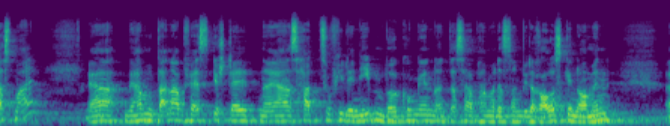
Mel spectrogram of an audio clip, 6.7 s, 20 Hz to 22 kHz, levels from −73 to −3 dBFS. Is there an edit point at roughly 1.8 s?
yes; 1 cut; at 1.8 s

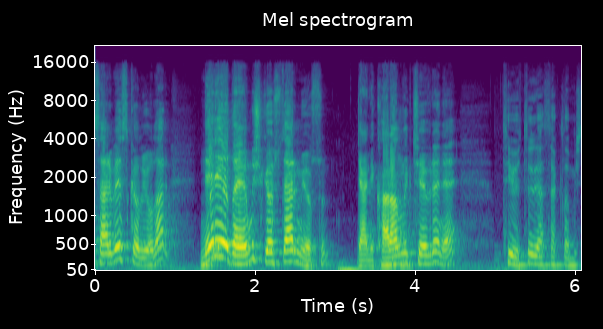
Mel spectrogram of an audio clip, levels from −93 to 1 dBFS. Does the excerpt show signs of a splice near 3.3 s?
no; 1 cut; at 5.0 s

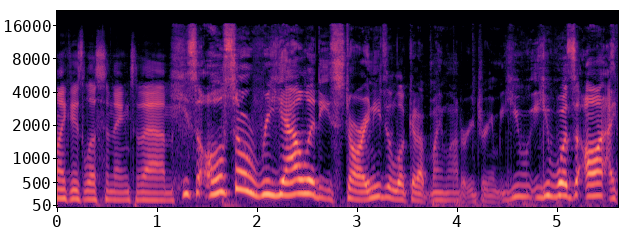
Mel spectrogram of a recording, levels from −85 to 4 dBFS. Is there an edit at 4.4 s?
no; 0 cuts

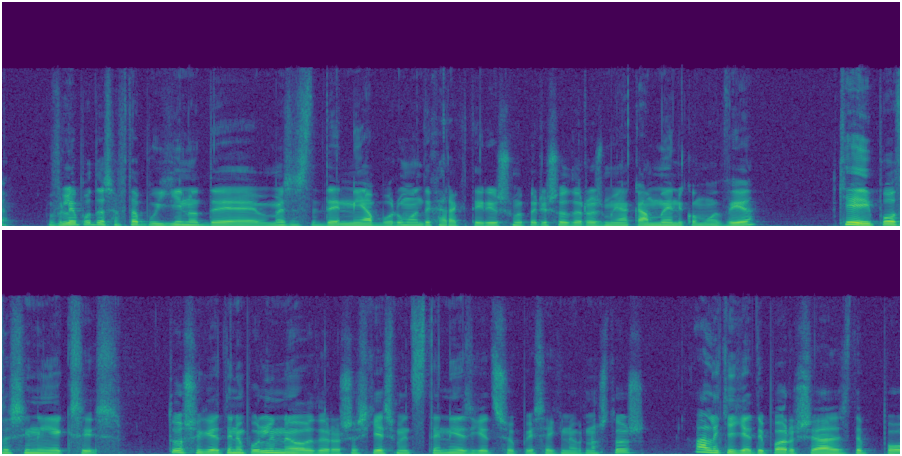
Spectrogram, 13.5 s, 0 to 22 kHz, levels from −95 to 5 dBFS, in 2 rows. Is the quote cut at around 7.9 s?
yes; 1 cut; at 7.9 s

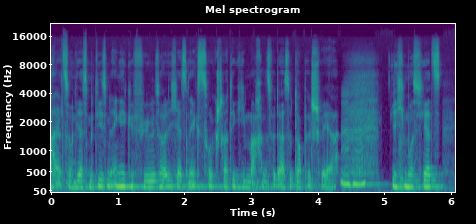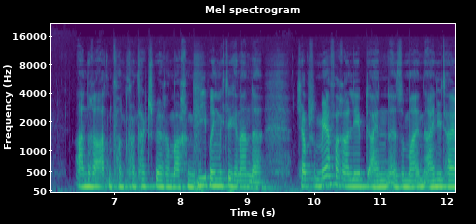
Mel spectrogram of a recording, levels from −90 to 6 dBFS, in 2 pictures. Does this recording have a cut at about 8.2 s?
yes; 1 cut; at 8.2 s

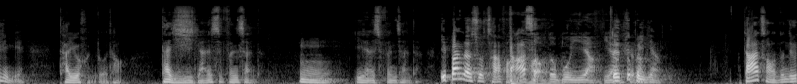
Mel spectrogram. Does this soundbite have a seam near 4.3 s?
yes; 2 cuts; at 4.3 s, 6.0 s

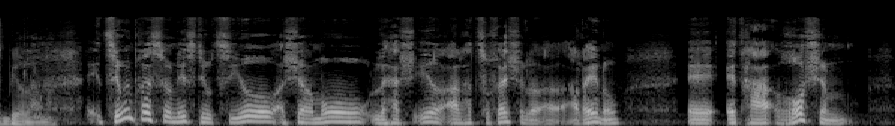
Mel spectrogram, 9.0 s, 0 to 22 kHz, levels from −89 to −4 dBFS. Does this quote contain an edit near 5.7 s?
no; 0 cuts

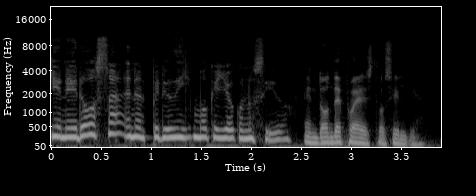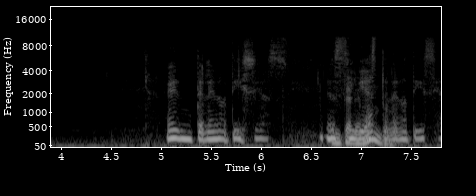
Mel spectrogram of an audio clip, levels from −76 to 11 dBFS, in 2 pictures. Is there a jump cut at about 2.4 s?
yes; 1 cut; at 2.4 s

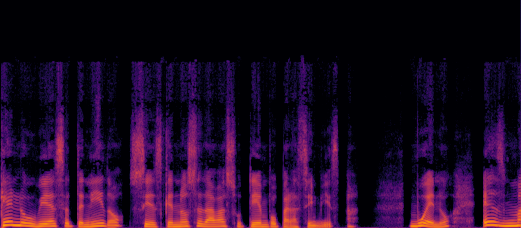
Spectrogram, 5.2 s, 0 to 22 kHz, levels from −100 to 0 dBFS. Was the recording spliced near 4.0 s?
yes; 1 cut; at 4.0 s

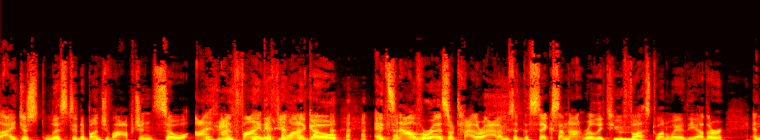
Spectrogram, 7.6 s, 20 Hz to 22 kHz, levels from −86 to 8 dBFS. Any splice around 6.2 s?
no; 0 cuts

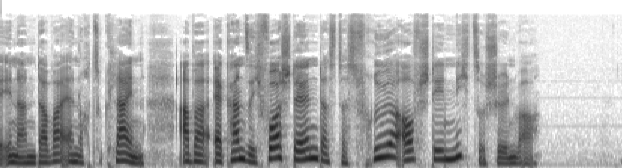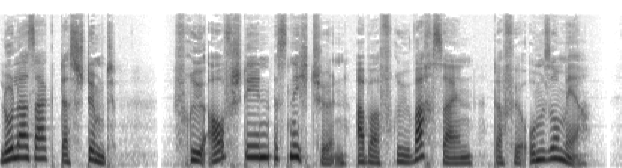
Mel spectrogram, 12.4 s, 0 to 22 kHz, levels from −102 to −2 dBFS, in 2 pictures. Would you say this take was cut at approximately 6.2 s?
no; 1 cut; at 9.7 s

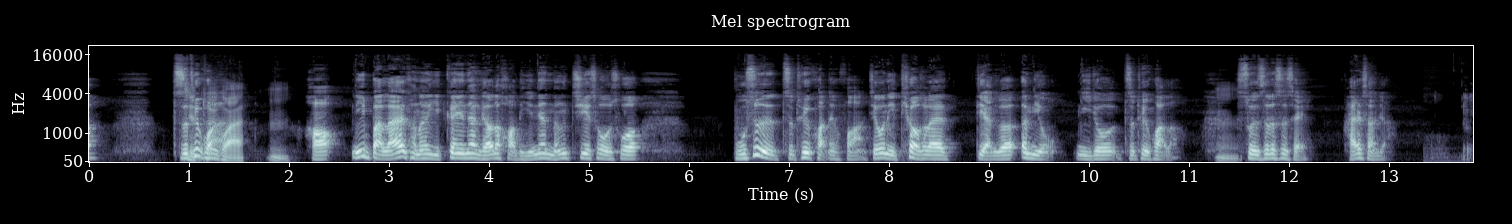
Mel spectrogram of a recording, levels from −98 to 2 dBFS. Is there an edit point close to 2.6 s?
no; 1 cut; at 4.1 s

